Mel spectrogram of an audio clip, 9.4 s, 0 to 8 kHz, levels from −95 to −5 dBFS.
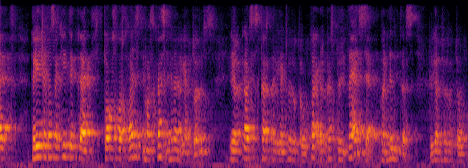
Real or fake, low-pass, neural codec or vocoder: fake; 7.2 kHz; codec, 16 kHz, 2 kbps, FreqCodec, smaller model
